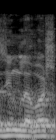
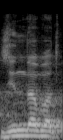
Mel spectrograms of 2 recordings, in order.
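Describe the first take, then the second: First: The word is slurred into something like jinglabas. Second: The word is pronounced clearly as zindabad. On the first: The speaker calls it wrong. "কেউ কেউ জিংলাবাসও কইছেন" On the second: The speaker calls it right. "জিন্দাবাদ কইছেন"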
